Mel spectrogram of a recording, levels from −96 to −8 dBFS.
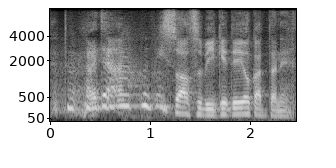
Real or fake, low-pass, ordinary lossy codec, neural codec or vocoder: fake; none; none; codec, 16 kHz, 1 kbps, X-Codec, WavLM features, trained on Multilingual LibriSpeech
